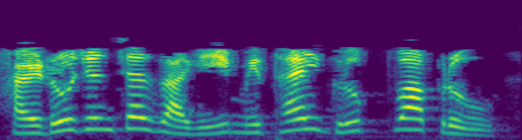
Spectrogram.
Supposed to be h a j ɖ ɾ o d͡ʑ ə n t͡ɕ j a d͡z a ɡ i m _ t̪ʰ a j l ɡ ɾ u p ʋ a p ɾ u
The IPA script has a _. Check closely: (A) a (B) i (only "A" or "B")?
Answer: B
